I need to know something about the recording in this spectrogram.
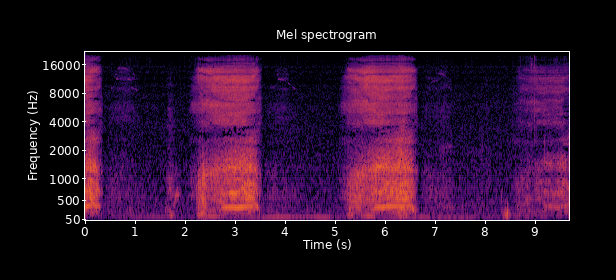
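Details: Young woman passed out on a couch after heavy drinking, snoring loudly: harsh, fluttering inspiratory snores about every three seconds, with quieter breathing out.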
